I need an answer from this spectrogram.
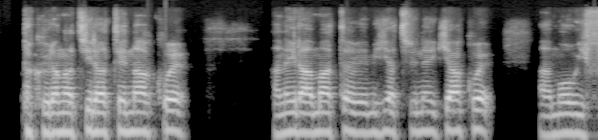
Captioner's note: speaking in foreign language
